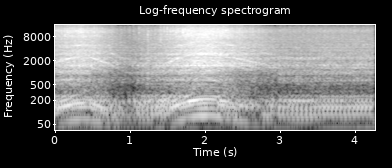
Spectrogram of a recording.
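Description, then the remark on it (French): A motorcycle engine revs up twice, its pitch rising and falling, then settles into a steady rumbling idle. Loud, with no voices. “Un bruit de moto.”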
